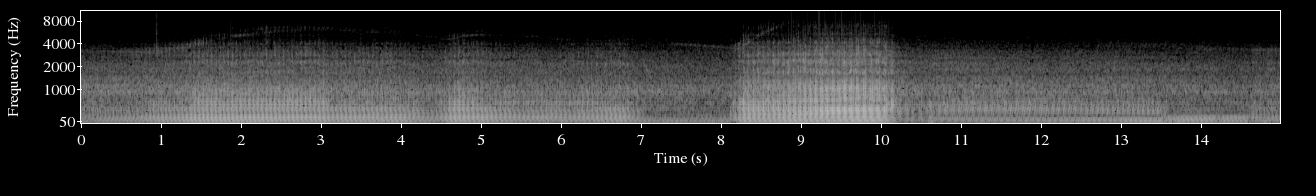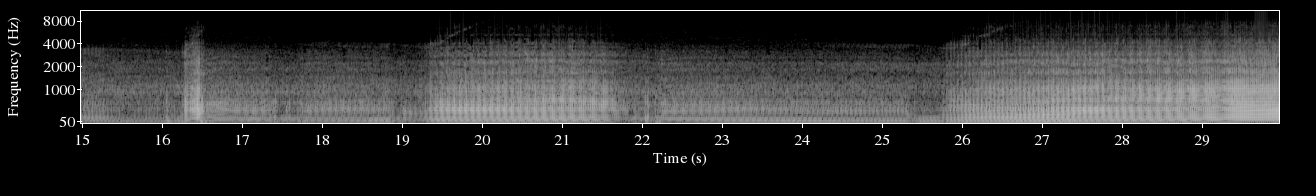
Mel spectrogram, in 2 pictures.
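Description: Ford Focus RS engine and exhaust accelerating in three louder pulls, the note rising as it revs and easing back between them. A single sharp crack comes about halfway through.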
